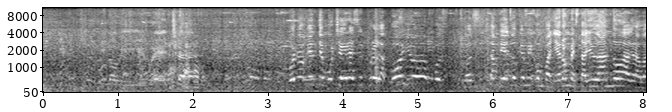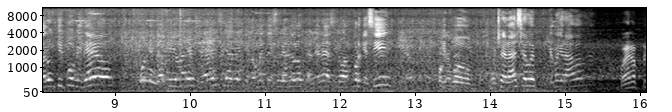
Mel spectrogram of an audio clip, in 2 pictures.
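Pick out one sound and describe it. A crowd of young people chatter and shout loudly.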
